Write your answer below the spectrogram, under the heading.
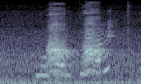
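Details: Two crows fighting give two loud, harsh caws in quick succession, each a nasal burst with stacked harmonics, the second ending in a short upward inflection; faint background hum.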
